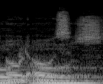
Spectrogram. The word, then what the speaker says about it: Od oz: Odd Oz, pronounced Ode Oz, I see, or I, pronounced Ahe, I am.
